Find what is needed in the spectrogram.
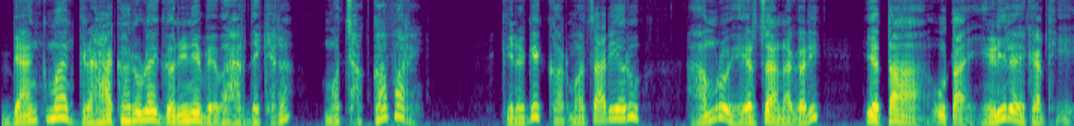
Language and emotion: Nepali, disgusted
